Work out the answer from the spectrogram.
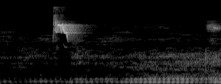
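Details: A mountain white-eye calling to other white-eyes gives one loud, buzzy, descending high chirp, then a brief faint chirp, over a low, rhythmic, engine-like rumble.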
